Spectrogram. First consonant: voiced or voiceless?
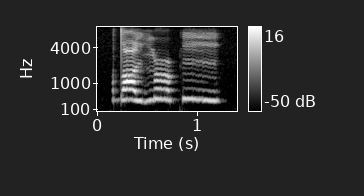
voiced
